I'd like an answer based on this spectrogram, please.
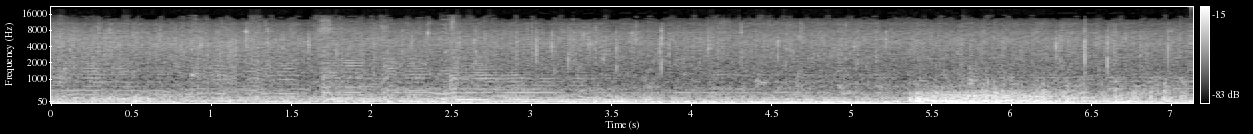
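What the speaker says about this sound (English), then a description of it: "It's the rain." Steady rainfall hisses with low thunder rumbling beneath it in the survival game Stranded: Alien Dawn. The storm stays moderately loud throughout, and a heavier surge of rain or rumble swells near the end.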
